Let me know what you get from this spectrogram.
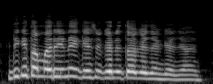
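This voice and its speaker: A woman's voice: high voice, animated, rapid-fire, a little mellow, dull audio, voice pushed up. Woman quoting a pushy phone debt collector. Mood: demanding. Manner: insistent and demanding.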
